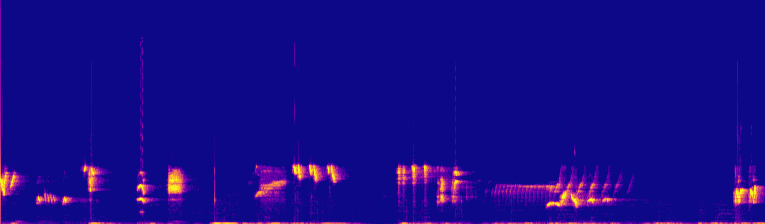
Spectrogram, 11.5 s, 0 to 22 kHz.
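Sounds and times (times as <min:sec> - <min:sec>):
orange-headed thrush singing whistled and scratchy phrases: 0:00.0 - 0:02.9, 0:03.7 - 0:05.2, 0:05.9 - 0:09.7, 0:11.0 - 0:11.4
low rumbling noise: 0:03.0 - 0:05.4, 0:06.0 - 0:11.4.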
